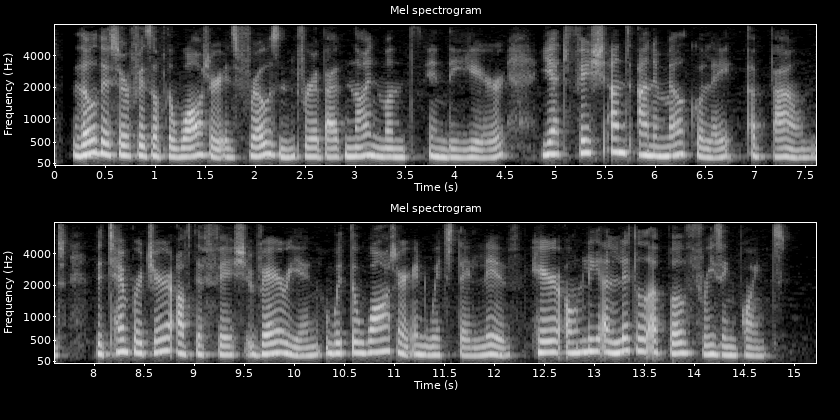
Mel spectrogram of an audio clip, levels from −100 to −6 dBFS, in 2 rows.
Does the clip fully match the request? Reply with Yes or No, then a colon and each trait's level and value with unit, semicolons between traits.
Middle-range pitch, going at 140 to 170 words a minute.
No: high, 200 Hz; average, 160 wpm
